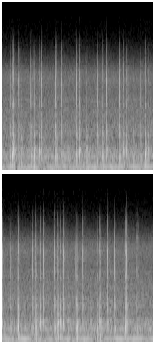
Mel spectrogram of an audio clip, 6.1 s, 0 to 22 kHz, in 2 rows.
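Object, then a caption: Shrink-wrapped cardboard game box. Fingertips rapidly tap across the top of a closed, shrink-wrapped, medium-sized hollow cardboard Trouble board game box lying flat on a wooden table. About 27 short, dry, hollow taps are heard, each with a bright crinkly edge from the plastic wrap. The taps die away almost instantly over a low steady background hum.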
